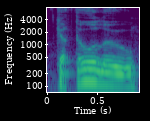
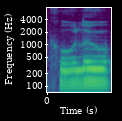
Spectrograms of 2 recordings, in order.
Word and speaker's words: Cthulhu: is the great sleeper cthulhu who actually i think it's pronounced kulu but uh i don't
